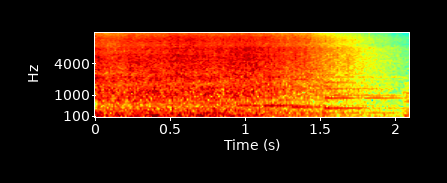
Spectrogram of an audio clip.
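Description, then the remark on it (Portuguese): Steady roar of ocean surf washing onto the shore in late afternoon, a broad continuous rush that eases slightly toward the end, with a touch of wind; no voices. “num final de tarde à beira-mar,”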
